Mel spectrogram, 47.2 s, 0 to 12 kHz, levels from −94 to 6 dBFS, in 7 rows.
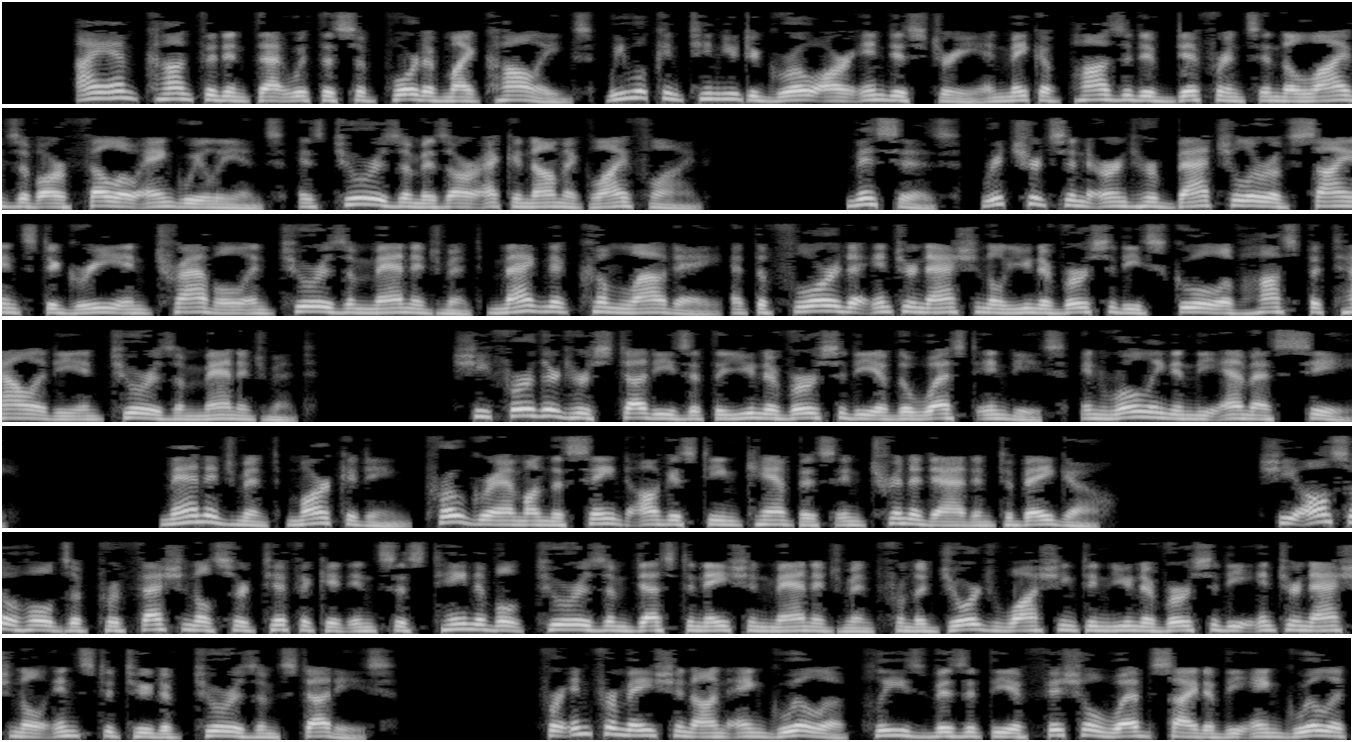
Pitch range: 115-150 Hz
